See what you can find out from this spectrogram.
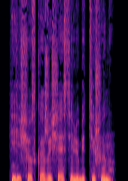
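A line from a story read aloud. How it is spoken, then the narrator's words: Scoffing. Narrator (Russian): хмыкнул друг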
